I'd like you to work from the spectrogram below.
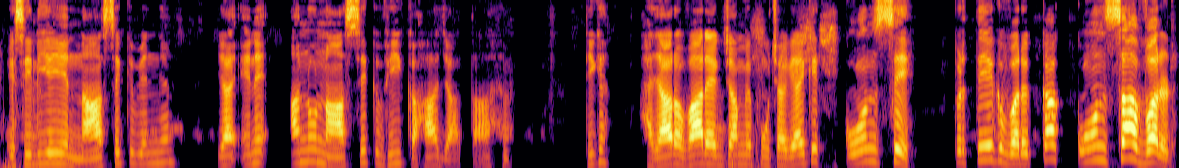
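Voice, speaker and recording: Exam-prep teacher, mid pitch, question-and-answer drilling, dry recording. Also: no room sound. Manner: call-and-response, asks a question then answers it lower and softer. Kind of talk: exam-prep grammar lesson.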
